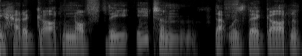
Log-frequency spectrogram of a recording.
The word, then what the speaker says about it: Aten: arton is their God it was called the arton or actually we should really pronounce it as being the Eon uh a bit like the old Public School it was the Eaton or the Eden it was spelled in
